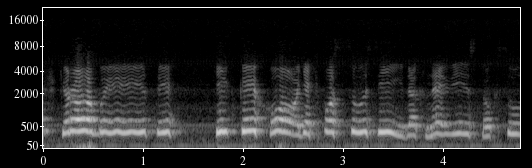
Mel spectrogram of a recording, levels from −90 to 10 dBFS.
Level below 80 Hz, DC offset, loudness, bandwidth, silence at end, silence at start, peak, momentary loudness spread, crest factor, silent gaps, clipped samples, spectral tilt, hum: -50 dBFS; under 0.1%; -22 LUFS; 4.9 kHz; 0 s; 0 s; -6 dBFS; 12 LU; 16 dB; none; under 0.1%; -7.5 dB/octave; none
